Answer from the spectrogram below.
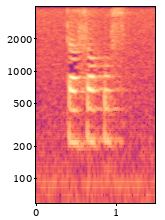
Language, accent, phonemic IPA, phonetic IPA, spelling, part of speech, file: Armenian, Eastern Armenian, /dɑsɑˈχos/, [dɑsɑχós], դասախոս, noun, Hy-դասախոս.ogg
- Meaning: lecturer; university professor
